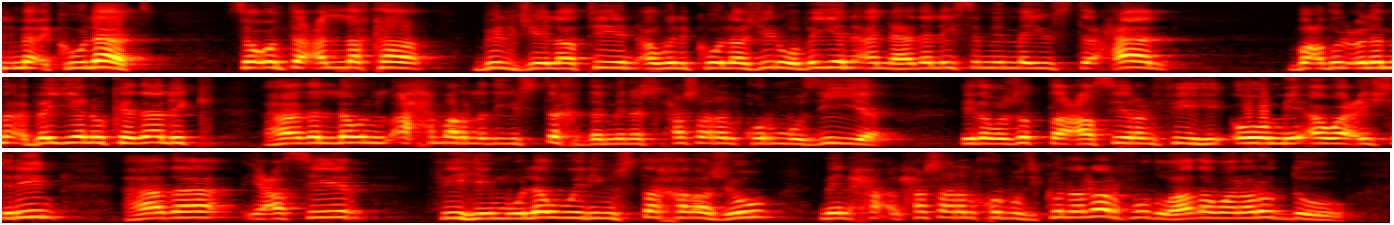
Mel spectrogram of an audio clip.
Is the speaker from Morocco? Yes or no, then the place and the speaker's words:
yes; Morocco; عندنا في المغرب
